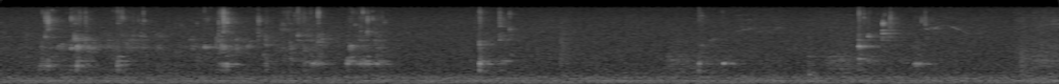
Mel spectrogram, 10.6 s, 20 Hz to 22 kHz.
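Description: Distilled water squirted from a squeezy wash bottle into a sample container in small, faint drips and splashes at irregular intervals, topping the sample up towards 100 ml. A steady low hum runs underneath.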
